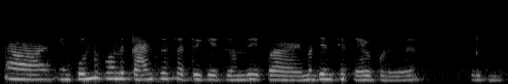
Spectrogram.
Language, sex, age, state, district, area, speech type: Tamil, female, 18-30, Tamil Nadu, Karur, rural, conversation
